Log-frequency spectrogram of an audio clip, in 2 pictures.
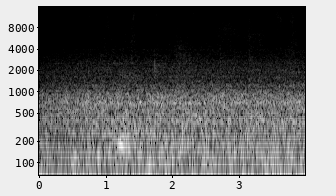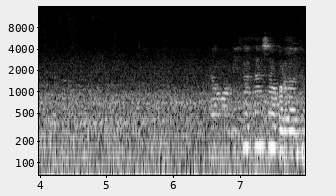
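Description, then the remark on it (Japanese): Steady, loud rumble of a Nishitetsu 8000 series six-car limited express train bound for Omuta, running from Fukuoka to Kurume, heard from inside the car, with continuous wheel and motor noise; a voice briefly rises over the din near the end. “西鉄8000系 特急 福岡から久留米まで”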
